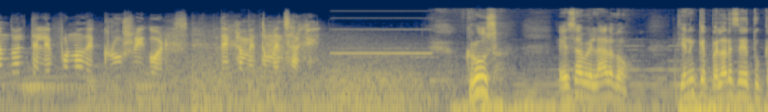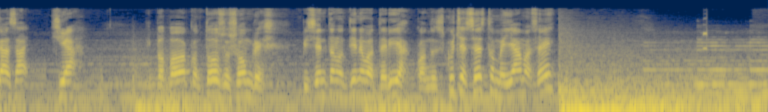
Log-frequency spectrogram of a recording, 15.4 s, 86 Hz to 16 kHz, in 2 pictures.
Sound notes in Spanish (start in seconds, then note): 3.2 Bip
